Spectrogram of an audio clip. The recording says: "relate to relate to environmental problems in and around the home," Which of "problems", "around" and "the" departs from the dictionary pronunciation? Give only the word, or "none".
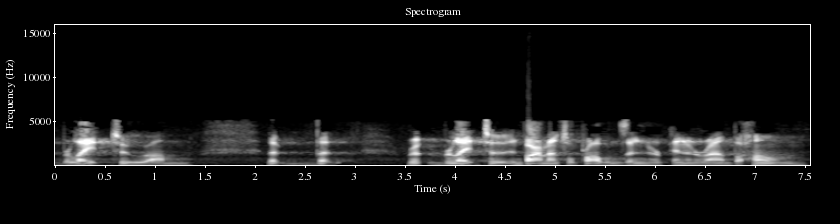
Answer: none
